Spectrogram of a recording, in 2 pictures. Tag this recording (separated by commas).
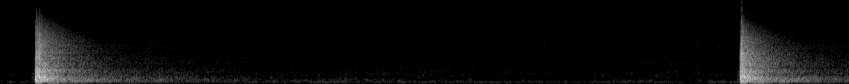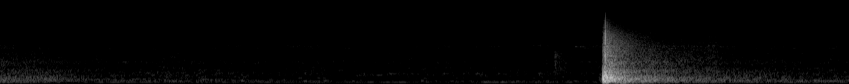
Fireworks, Explosion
